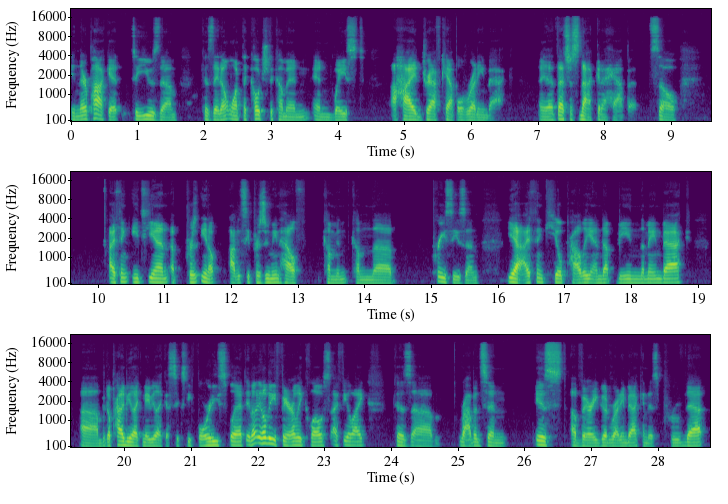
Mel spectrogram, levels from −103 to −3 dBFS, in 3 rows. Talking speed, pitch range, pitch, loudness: 190 wpm, 110-130 Hz, 120 Hz, -25 LUFS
